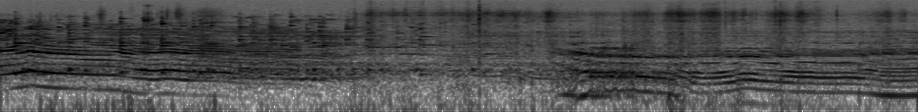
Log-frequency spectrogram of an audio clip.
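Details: Red deer bellowing in the Pyrenees at the end of September, breeding season, in mountain summer grazing land; deep, drawn-out roars with wavering, descending harmonics, one long bellow then a second rising-and-falling roar, faint cowbells behind.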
